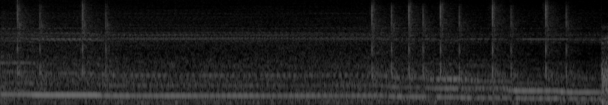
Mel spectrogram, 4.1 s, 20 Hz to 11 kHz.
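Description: MotorGuide Xi3 electric trolling motor spinning its prop out of the water, a faint, very quiet whine that steps down in pitch several times as its speed drops. A few light clicks come in the second half.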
